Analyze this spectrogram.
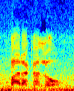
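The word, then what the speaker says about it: παρακαλώ: We say paracalo.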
